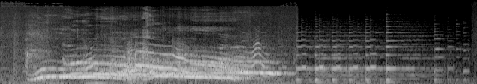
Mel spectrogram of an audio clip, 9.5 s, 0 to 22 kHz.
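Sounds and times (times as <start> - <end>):
speech: 0.6 - 0.8
eerie werewolf howl in a forest at night: 0.6 - 5.9.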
